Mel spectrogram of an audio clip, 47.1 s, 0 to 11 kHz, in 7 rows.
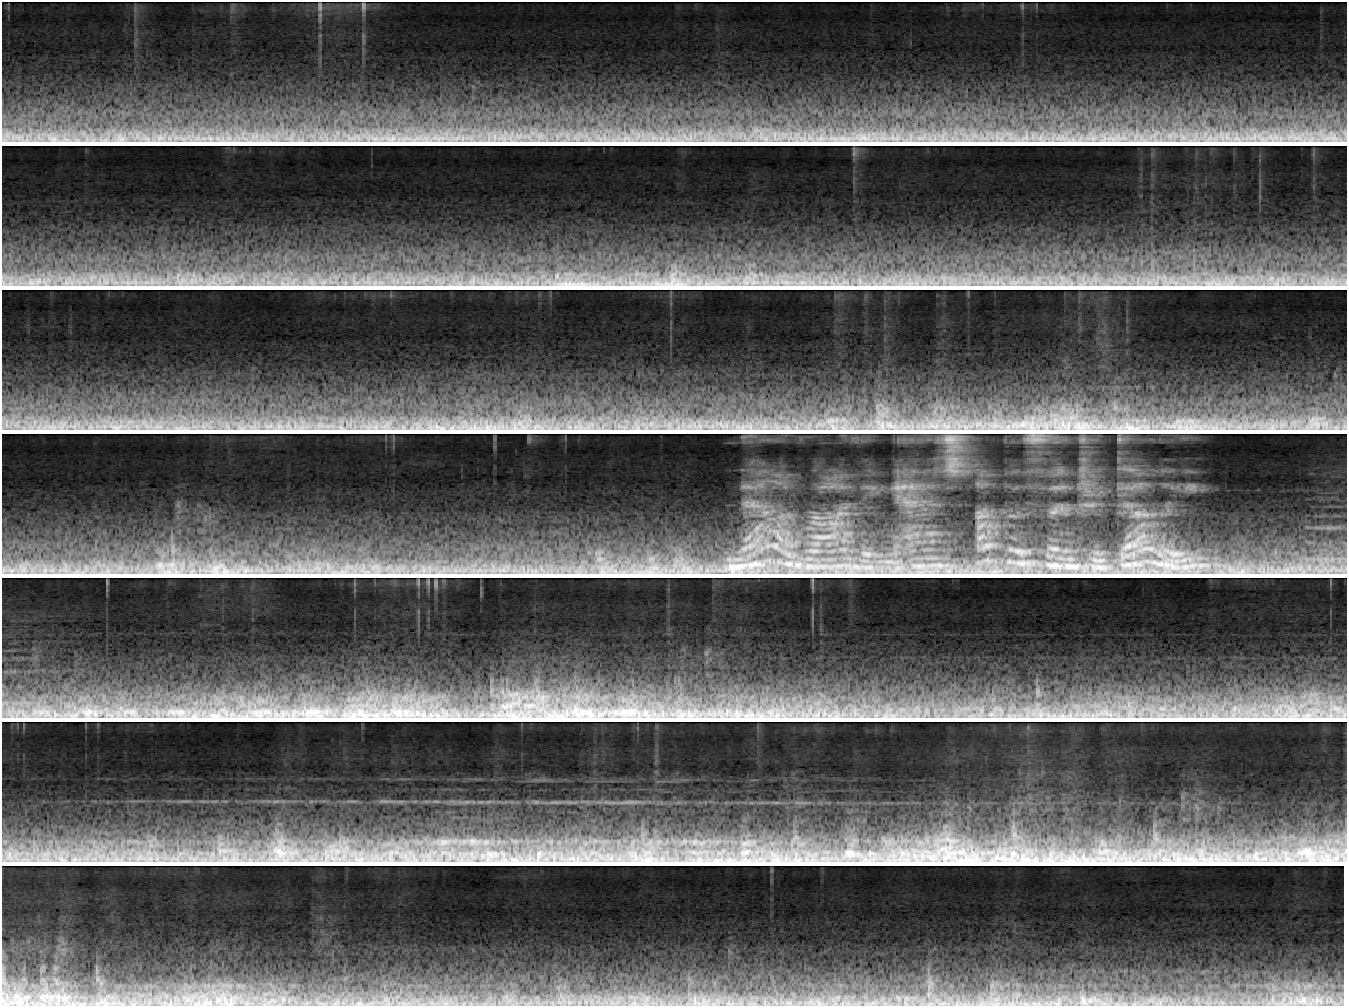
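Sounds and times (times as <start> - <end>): train rumbling: 0.0 - 47.0.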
